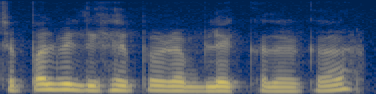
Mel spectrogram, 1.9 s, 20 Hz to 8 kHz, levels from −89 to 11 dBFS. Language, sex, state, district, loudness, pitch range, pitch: Hindi, male, Arunachal Pradesh, Longding, -15 LUFS, 135-165 Hz, 150 Hz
